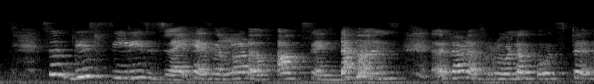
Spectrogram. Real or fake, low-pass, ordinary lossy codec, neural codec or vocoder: real; 7.2 kHz; none; none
